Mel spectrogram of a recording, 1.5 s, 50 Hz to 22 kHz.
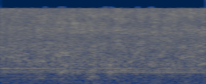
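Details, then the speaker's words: Jet pump 500 water pump, about 800 W, 1.5-inch suction and 1-inch outlet, primed full before starting, on a pre-shipment test run: steady even whirr with soft watery hiss, no knocks or rattles; normal quiet running. "Jadi ini dia pamnya sudah aman. Suaranya sangat ramah lingkungan sekali."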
